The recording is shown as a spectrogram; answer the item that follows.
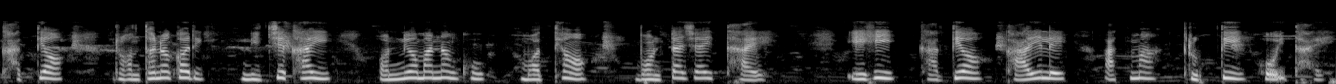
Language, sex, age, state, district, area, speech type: Odia, female, 18-30, Odisha, Kendrapara, urban, spontaneous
